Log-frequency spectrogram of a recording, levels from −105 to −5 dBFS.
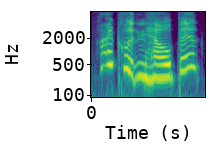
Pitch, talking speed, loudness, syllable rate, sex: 335 Hz, 210 wpm, -16 LUFS, 4.8 syllables/s, female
